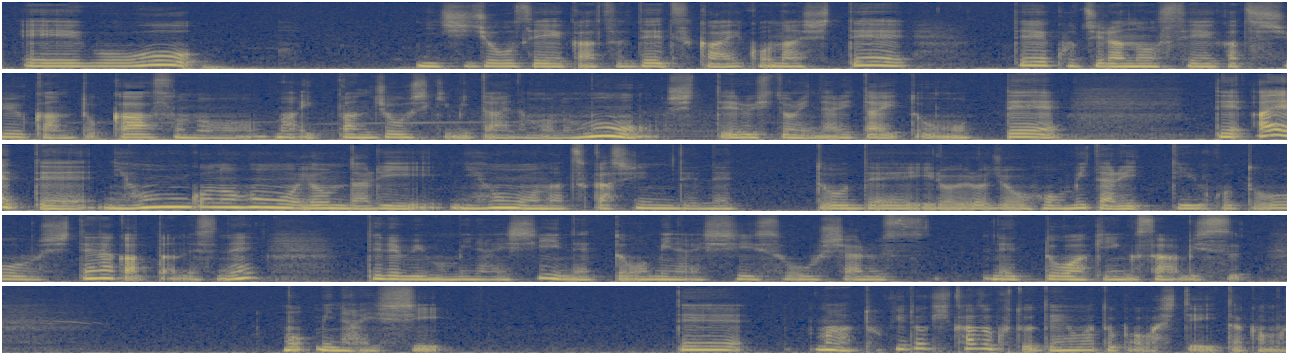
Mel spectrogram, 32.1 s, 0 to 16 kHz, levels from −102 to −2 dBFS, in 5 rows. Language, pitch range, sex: Japanese, 155-200 Hz, female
